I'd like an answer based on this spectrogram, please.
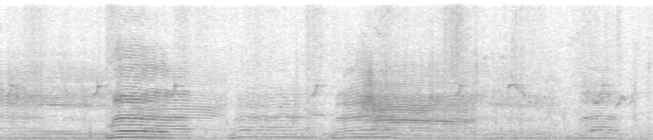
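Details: Zwartbles lambs settled after weaning, wandering in an evening orchard on a County Kilkenny farm, Ireland. Four or five drawn-out, wavering bleats, rich in harmonics, come at irregular gaps from several lambs.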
